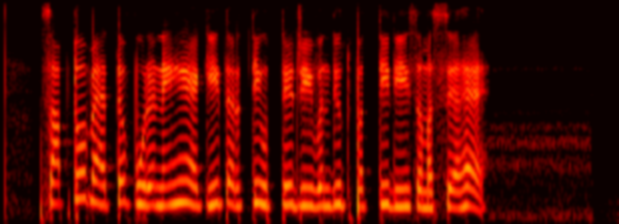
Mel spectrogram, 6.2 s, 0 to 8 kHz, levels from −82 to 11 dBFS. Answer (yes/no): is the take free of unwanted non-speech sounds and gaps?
yes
